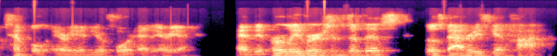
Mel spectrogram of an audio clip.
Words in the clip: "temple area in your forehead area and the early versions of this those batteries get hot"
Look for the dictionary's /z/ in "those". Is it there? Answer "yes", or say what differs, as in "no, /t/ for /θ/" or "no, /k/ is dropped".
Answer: yes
